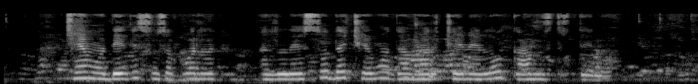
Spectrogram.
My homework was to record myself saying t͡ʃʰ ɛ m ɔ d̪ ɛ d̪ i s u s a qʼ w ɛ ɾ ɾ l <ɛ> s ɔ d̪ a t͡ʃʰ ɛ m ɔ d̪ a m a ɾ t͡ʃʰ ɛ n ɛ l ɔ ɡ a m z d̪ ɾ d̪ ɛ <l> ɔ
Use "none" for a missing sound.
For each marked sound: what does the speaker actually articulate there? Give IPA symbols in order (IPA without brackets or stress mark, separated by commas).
ɛ, l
